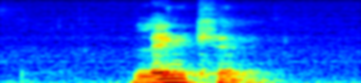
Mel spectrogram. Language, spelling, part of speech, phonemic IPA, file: German, lenken, verb, /ˈlɛŋkən/, De-lenken.ogg
- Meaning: 1. to steer, drive 2. to navigate, guide 3. to regulate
